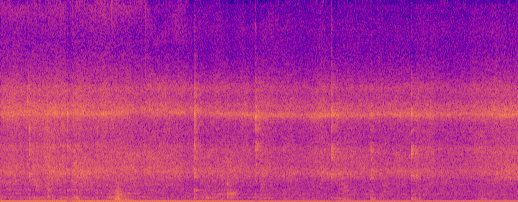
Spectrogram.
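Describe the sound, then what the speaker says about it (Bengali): Country chicken meat stir-fried in a pan, a constant close sizzle with a low hum beneath and periodic clicks and scrapes of a spatula against the metal. "আমি এখন মাংসটা কষিয়ে নেব।"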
